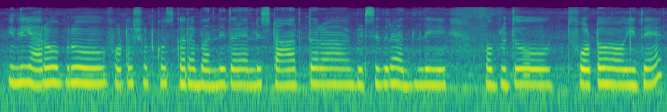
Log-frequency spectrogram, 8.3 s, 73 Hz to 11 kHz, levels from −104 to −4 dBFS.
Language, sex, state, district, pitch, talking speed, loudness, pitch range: Kannada, female, Karnataka, Mysore, 255 Hz, 95 wpm, -17 LUFS, 245-265 Hz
